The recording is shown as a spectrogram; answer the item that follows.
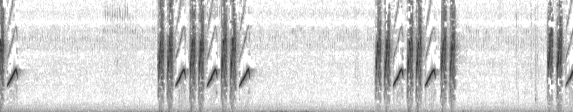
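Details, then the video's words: Cinereous tit master song for training caged birds: three phrases of quick, high, sharp notes mixed with rising whistled slurs, each phrase lasting about two seconds, with silent gaps between. "Masteran gelatik batu agar makin gacor"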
